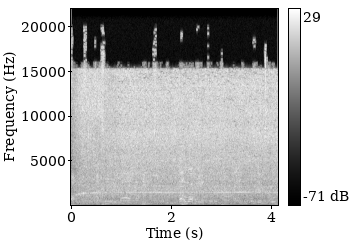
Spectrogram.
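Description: A hair dryer blows steadily and loudly for the whole stretch, a constant broad rushing whoosh with a faint motor hum underneath and no talking.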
